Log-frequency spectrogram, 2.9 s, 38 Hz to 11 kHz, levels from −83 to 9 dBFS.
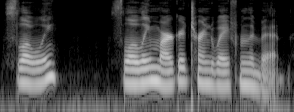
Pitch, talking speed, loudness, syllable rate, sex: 165 Hz, 165 wpm, -18 LUFS, 6.1 syllables/s, female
